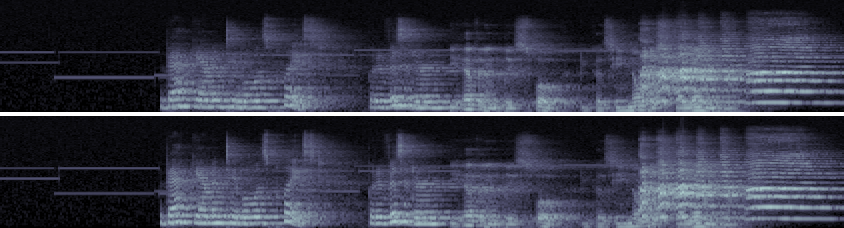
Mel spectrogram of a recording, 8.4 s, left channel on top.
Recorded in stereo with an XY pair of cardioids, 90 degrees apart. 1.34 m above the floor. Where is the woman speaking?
45° right, 0.5 m.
